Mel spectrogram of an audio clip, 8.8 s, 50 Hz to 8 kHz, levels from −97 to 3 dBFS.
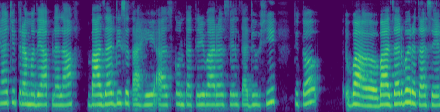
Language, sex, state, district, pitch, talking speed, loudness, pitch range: Marathi, female, Maharashtra, Pune, 260 Hz, 110 wpm, -20 LUFS, 255-285 Hz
